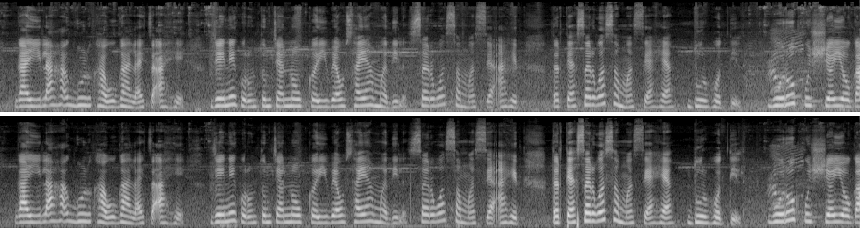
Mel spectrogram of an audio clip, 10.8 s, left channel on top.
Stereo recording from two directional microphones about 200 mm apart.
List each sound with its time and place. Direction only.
0.2 s a woman's voice: 10° right (ahead or behind)
5.5 s a woman's voice: 30° right (ahead or behind)
9.6 s a woman's voice: 15° right (ahead or behind)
